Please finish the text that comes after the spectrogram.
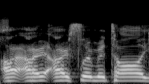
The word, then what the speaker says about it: ArcelorMittal: ArcelorMittal, yes.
